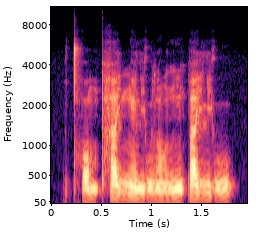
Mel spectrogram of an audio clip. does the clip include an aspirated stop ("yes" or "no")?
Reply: yes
